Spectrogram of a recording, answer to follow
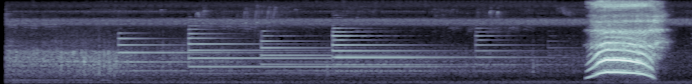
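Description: A school chime bell rings a slow run of about six notes, each held and overlapping the next. Near the end comes a loud, drawn-out high yell whose pitch rises and then falls.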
